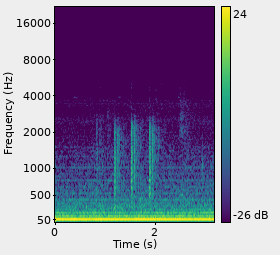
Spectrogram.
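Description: A tennis ball bounces repeatedly on a hard clay court.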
